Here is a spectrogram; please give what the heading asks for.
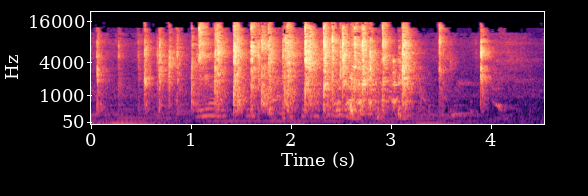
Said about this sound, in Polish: Wolno w ogóle klaskać w czasie tej audycji? Można wszystko, można wszystko.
